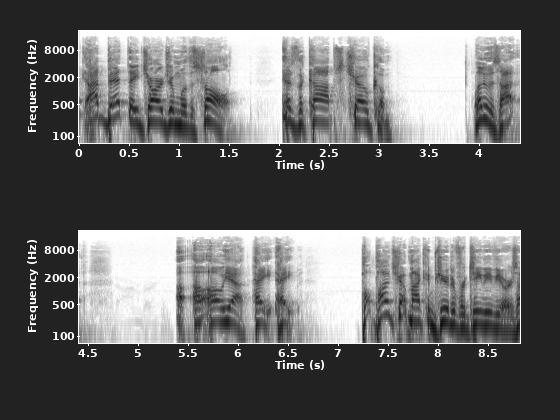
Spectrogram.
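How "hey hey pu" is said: ordinary talk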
